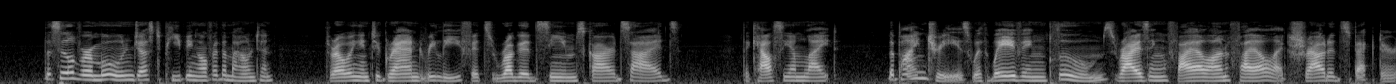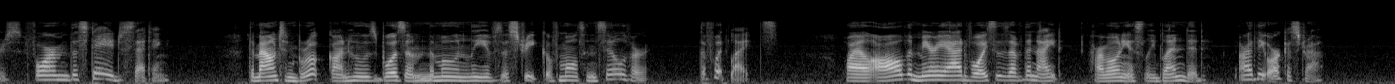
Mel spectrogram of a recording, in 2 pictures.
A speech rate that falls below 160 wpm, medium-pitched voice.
Yes: average, 140 wpm; medium, 180 Hz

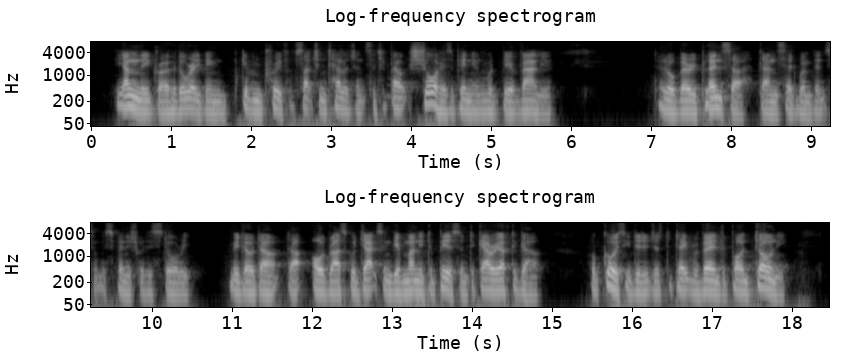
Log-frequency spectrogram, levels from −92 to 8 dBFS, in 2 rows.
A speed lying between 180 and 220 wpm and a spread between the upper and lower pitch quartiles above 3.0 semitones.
No: average, 190 wpm; narrow, 2.4 semitones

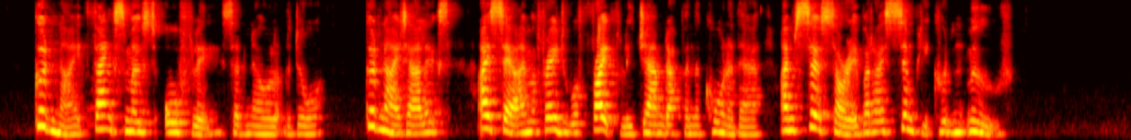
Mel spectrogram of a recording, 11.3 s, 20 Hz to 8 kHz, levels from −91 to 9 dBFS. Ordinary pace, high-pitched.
Yes: average, 180 wpm; high, 200 Hz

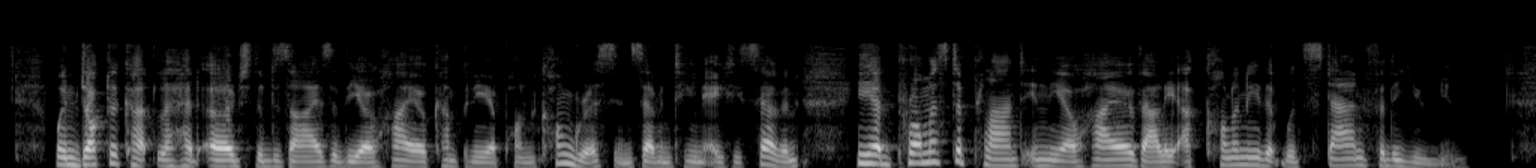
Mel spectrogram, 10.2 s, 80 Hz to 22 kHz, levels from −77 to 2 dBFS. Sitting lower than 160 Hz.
Yes: low, 135 Hz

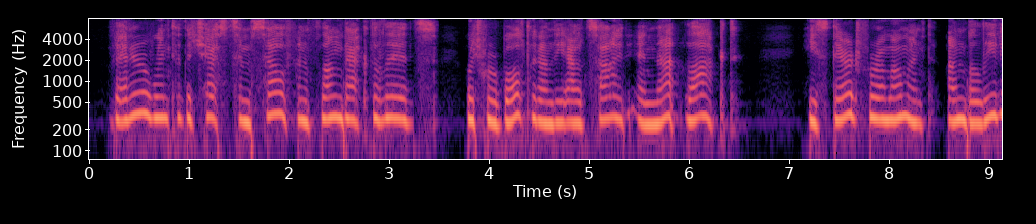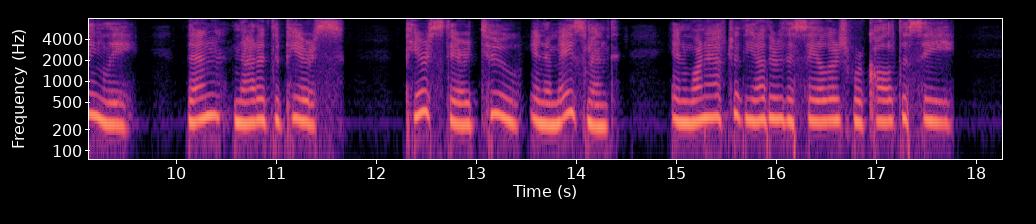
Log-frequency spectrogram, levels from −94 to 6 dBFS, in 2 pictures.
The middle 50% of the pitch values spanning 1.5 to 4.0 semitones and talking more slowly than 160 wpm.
Yes: narrow, 2.5 semitones; average, 150 wpm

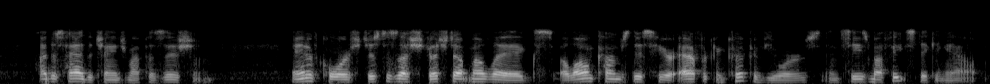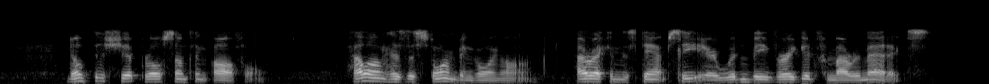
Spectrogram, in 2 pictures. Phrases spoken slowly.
No: average, 175 wpm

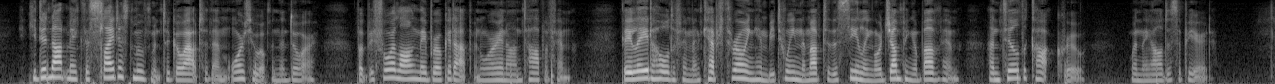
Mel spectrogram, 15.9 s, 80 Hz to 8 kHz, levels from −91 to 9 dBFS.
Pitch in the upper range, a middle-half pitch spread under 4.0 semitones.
Yes: high, 195 Hz; average, 3.3 semitones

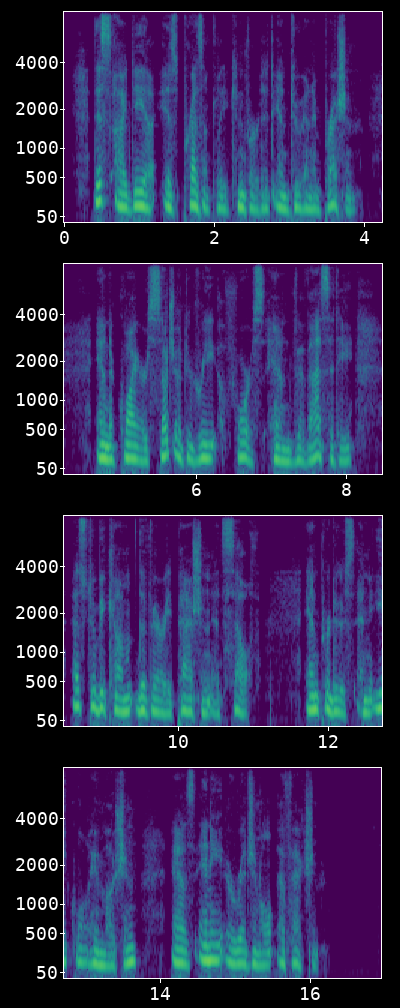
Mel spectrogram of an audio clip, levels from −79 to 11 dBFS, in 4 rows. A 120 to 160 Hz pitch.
Yes: medium, 140 Hz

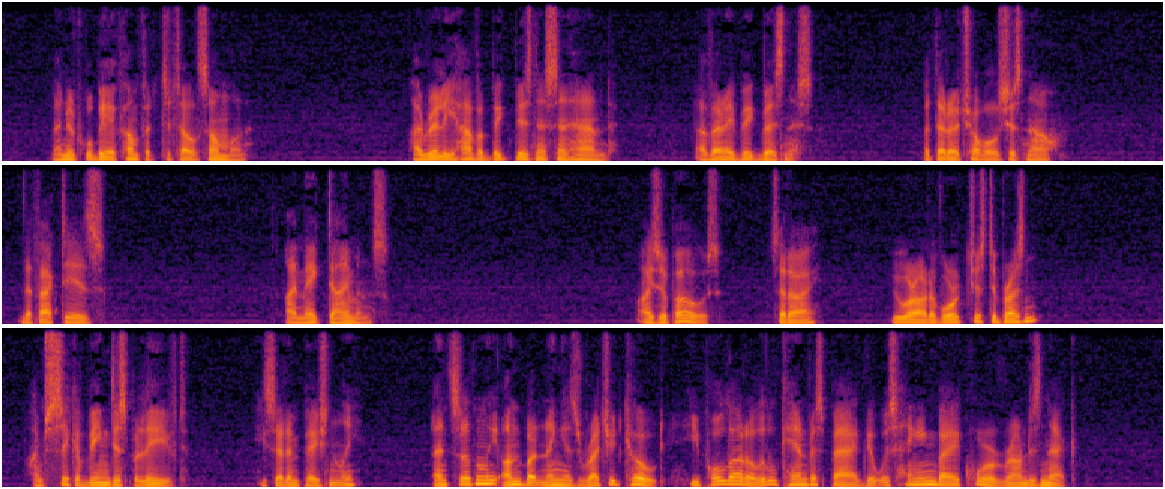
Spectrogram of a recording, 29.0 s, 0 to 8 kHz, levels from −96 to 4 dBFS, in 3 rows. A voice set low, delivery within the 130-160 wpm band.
Yes: low, 115 Hz; average, 155 wpm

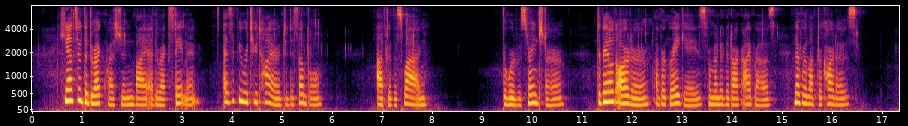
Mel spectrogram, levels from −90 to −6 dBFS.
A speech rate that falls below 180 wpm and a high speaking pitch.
Yes: average, 140 wpm; high, 195 Hz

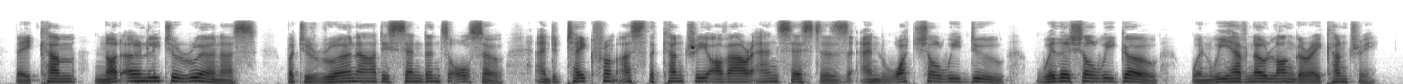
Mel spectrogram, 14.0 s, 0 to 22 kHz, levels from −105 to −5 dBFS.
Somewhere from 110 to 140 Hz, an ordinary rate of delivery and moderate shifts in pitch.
Yes: low, 135 Hz; average, 165 wpm; average, 4.5 semitones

